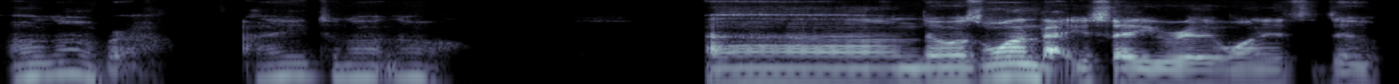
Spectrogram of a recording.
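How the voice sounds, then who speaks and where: A man co-hosting a podcast, talking reflectively in casual chat with halting restarts. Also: mid-range voice, mellow. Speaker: podcast co-host.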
